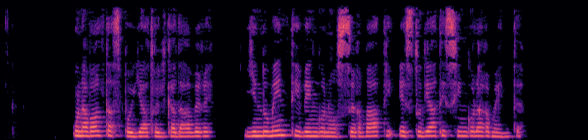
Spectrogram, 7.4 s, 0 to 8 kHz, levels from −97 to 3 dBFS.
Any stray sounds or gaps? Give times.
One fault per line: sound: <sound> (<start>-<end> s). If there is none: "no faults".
no faults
